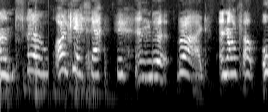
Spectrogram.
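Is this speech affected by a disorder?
Yes: cerebral palsy; not quadriplegic.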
